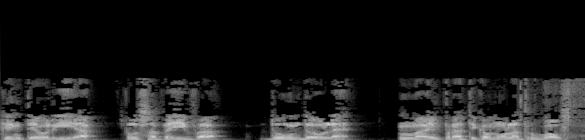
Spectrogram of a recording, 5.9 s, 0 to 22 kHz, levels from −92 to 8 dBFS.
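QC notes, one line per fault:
Throughout: Vorbis compression. The speech is hissy and grainy, and its tones sound roughened. Nothing is heard above 9.7 kHz. The damage is heavy and fits a low bitrate near 22 kbps. The likely cause is a transform codec quantising the treble coarsely into noise.
2.70 s and 3.97 s: pre-echo. A brief hiss, about 17 to 19 ms long, comes just before each sharp attack, and the attacks sound softened. The codec spreads noise across a whole block, so noise meant for the loud onset also fills the quiet moment before it.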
